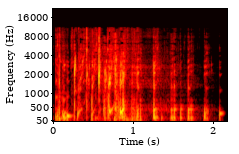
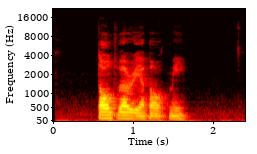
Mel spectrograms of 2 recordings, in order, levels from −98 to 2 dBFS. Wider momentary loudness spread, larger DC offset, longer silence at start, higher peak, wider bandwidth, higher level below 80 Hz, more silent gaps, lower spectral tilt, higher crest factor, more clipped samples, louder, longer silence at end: about the same, 12 LU vs 14 LU; neither; second, 0.05 s vs 0.55 s; first, -6 dBFS vs -12 dBFS; first, 11.5 kHz vs 9.4 kHz; first, -54 dBFS vs -60 dBFS; neither; second, -4 dB/octave vs -8 dB/octave; first, 30 dB vs 18 dB; neither; second, -35 LUFS vs -28 LUFS; second, 0.05 s vs 0.75 s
